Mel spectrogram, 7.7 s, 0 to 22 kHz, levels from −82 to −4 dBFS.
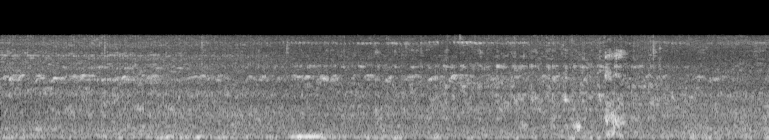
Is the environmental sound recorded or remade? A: recorded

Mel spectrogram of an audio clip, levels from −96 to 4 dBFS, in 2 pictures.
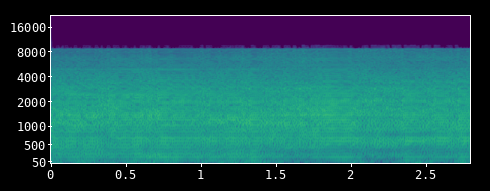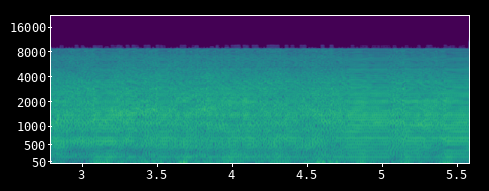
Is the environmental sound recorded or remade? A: remade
